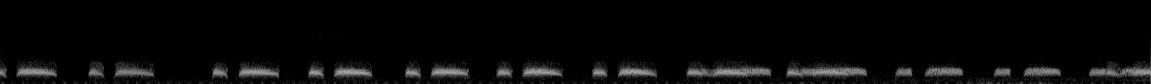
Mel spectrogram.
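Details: Freshly caught spotted dove cooing at speed around noon, full of energy; a steady run of low mellow coos, short and drawn-out notes alternating about every second.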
